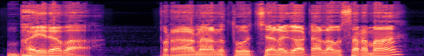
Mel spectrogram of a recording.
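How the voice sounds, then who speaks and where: A man plays a village elder in an animated folk tale, cautious and full of doubt. The voice is fairly low and weighty, questioning, with a very dry sound. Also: measured pace, dry recording. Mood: doubtful. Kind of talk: animated moral story dubbing.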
